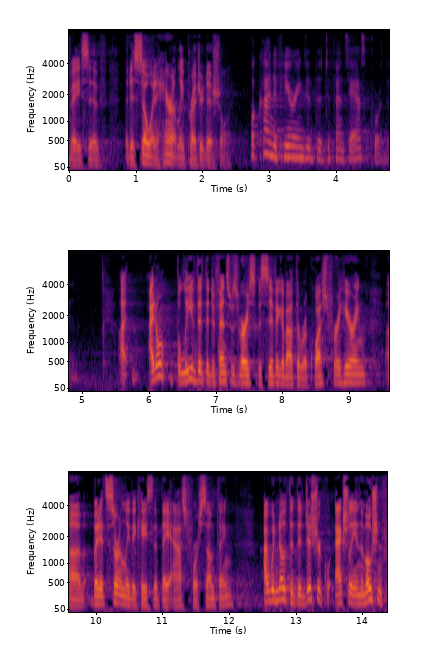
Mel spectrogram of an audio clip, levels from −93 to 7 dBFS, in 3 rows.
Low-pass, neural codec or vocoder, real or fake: 7.2 kHz; none; real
